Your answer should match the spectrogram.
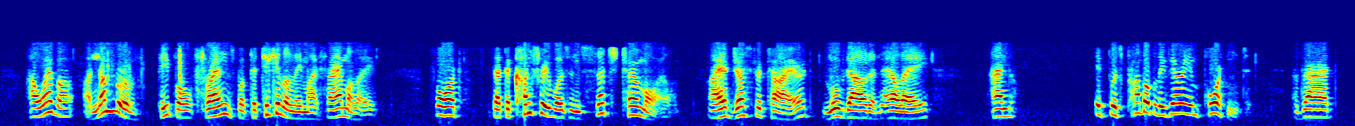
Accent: New York, United States; I grew up in New York, so I knew who he was

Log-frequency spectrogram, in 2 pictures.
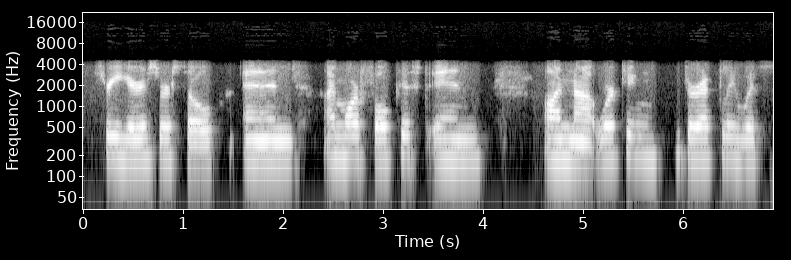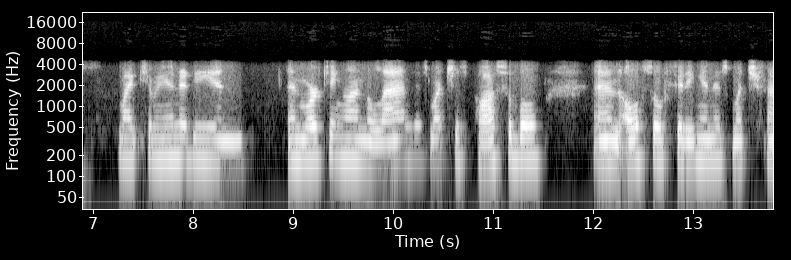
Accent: Manitoba, Canada; I'm currently in my early 50s. I'm from Manitoba in Canada. I'm Indigenous to Manitoba. I was born here. I've lived here all my life. I love it here.

